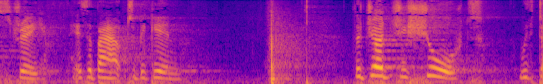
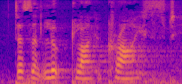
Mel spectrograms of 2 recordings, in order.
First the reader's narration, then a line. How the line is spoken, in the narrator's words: mutters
